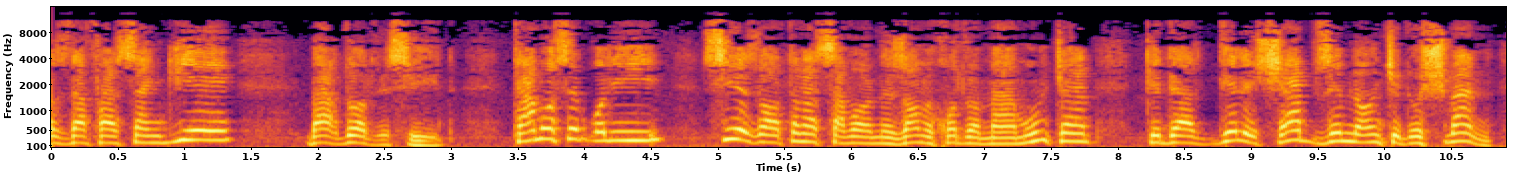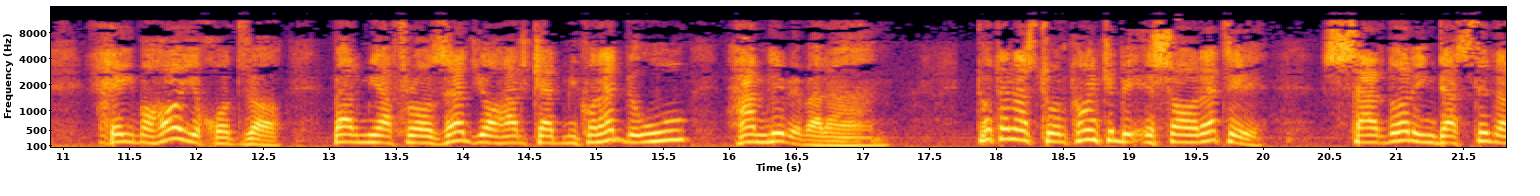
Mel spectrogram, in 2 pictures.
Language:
Persian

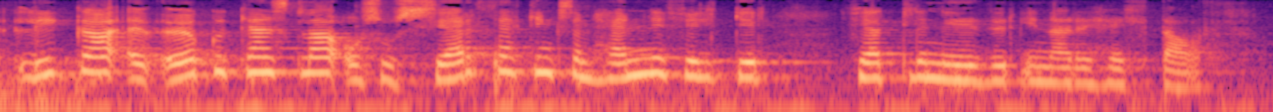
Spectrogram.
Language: Icelandic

